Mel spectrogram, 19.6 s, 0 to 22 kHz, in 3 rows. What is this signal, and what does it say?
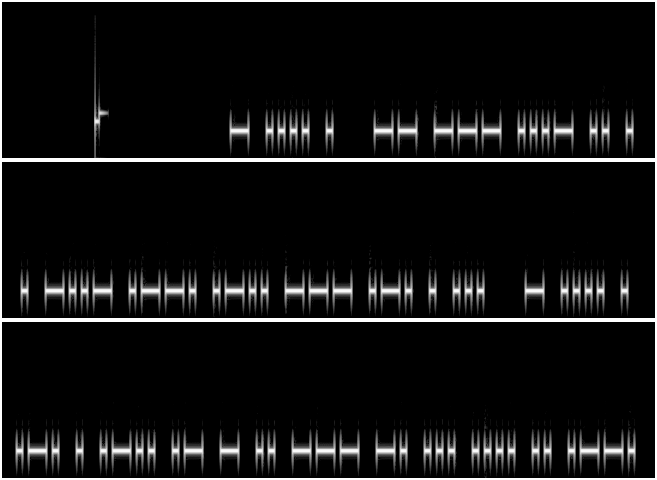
Morse code, heard as a keyed tone, about 20 wpm, 700 Hz. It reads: THE MOVIE EXPLORES THE RELATIONSHIP
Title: Sentences with 6-Word Phrases - 20wpm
